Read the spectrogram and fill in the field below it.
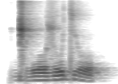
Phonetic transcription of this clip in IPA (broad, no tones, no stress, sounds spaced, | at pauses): ɡ͡ǁ ɪ w o z u tʲ o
